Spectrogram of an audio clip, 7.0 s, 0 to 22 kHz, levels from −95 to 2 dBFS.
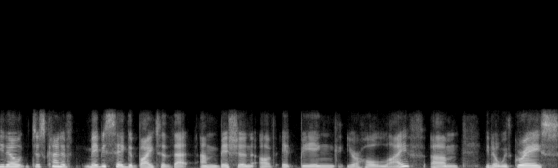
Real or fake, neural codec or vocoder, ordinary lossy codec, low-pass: real; none; Opus, 32 kbps; 7.2 kHz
